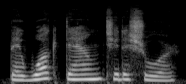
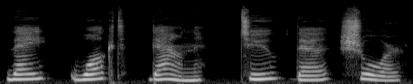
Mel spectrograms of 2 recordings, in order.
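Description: First: Said in the usual way. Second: Slow, word by word; deliberate, separated teaching pace; slow reading. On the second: Shown as a demonstration. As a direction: space out each word for learners. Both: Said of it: "我们慢慢来读".

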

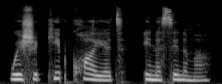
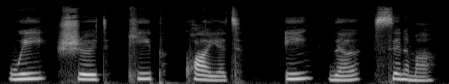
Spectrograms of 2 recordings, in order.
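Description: First: Said in the usual way. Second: Slow, word by word with clear gaps; slow reading. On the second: Shown as a demonstration. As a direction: read it slowly for learners, each word set apart. (慢慢地逐词朗读) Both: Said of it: "慢慢来读".

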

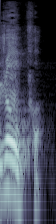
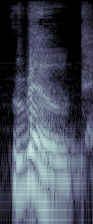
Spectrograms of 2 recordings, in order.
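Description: First: ROPE as Chinese "rou-po", two syllables; mispronounced rope. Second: ROPE as one syllable with English r; correct rope. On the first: Teacher shows what not to say, ROPE as "rou-po". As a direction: say ROPE with an added "o" after the p. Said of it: "而不是rope". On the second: Teacher spells the word then models it, ROPE with English r. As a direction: model ROPE cleanly, light final p. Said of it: "绳子R O P E读成". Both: Shown as a demonstration.

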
